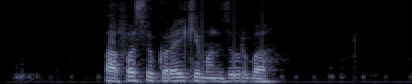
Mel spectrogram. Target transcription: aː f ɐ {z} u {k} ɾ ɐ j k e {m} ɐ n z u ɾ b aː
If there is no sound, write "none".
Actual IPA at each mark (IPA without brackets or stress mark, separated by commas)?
s, k, m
